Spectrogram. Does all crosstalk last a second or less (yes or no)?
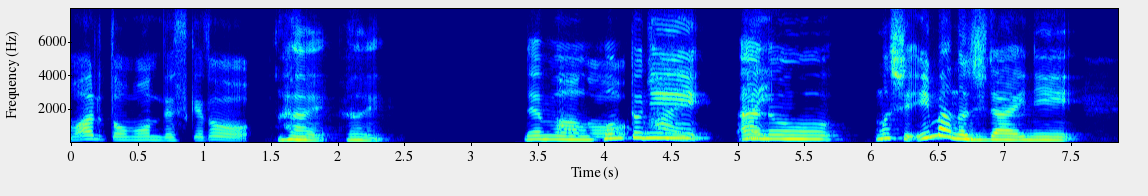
no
